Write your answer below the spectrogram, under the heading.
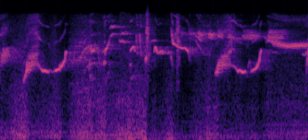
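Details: Perched oriental magpie-robin (kacer) giving clear whistled phrases: drawn-out falling-then-rising slurs repeated twice, broken by a brief sharp chip and short high notes.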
